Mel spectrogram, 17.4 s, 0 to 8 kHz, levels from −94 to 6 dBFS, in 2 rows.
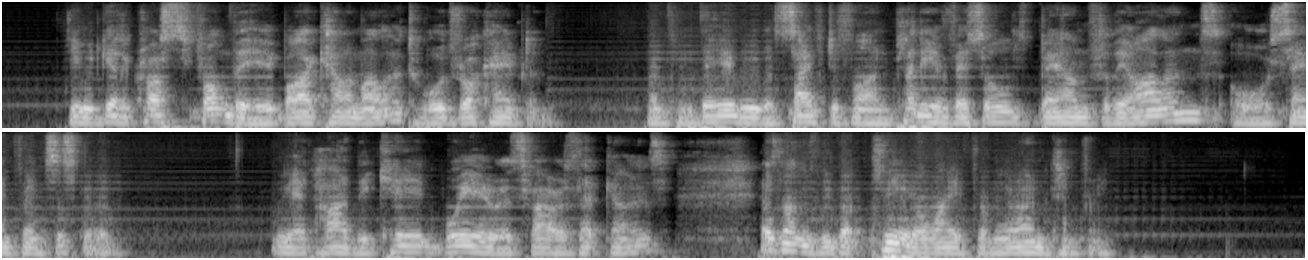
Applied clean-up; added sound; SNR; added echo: neural separator model SepFormer DNS4.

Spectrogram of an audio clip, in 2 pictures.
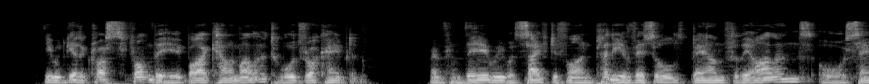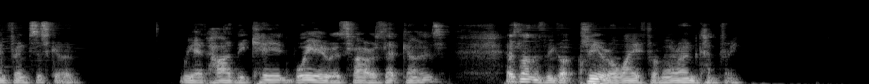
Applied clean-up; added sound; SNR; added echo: neural mask model DeepFilterNet 3.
